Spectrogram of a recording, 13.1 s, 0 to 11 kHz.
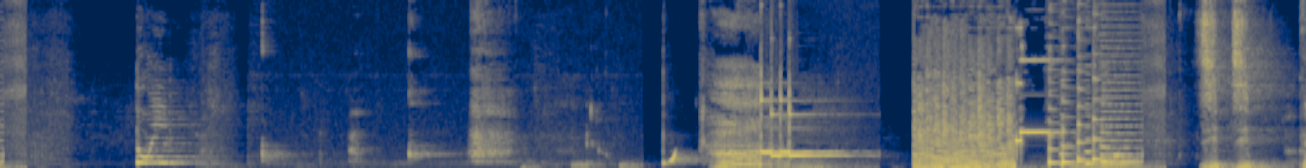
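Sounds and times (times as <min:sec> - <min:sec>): music: 0:09.2 - 0:11.4.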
